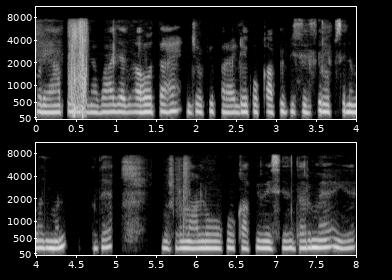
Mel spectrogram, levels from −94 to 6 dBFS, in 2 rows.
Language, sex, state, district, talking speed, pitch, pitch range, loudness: Hindi, female, Bihar, Muzaffarpur, 155 wpm, 210 Hz, 205-220 Hz, -17 LUFS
